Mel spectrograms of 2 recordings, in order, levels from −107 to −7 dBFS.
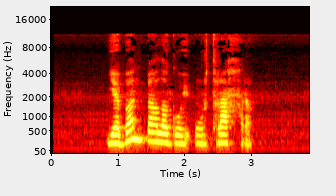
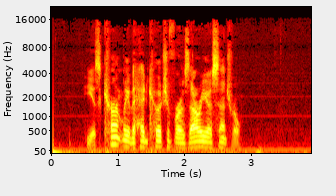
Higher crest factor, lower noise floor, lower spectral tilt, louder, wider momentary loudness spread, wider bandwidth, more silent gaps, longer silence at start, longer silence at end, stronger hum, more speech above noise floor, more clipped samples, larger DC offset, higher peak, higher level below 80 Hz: about the same, 18 dB vs 22 dB; first, -64 dBFS vs -56 dBFS; first, -7 dB/octave vs -3 dB/octave; about the same, -23 LUFS vs -25 LUFS; about the same, 16 LU vs 14 LU; second, 11.5 kHz vs 16.5 kHz; neither; first, 0.85 s vs 0.05 s; about the same, 0.85 s vs 0.75 s; second, none vs 60 Hz at -55 dBFS; first, 41 dB vs 30 dB; neither; neither; about the same, -8 dBFS vs -6 dBFS; second, -66 dBFS vs -52 dBFS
